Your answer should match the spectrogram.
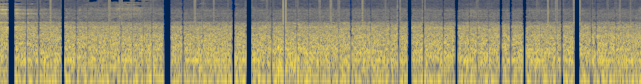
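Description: Steady low rumbling background noise of an ice arena, with no music. It cuts out completely for an instant several times.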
